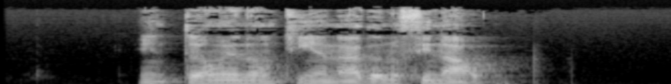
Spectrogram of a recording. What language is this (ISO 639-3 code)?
por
